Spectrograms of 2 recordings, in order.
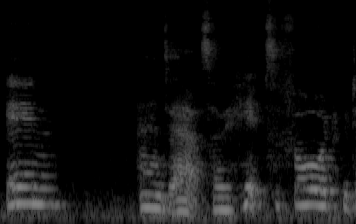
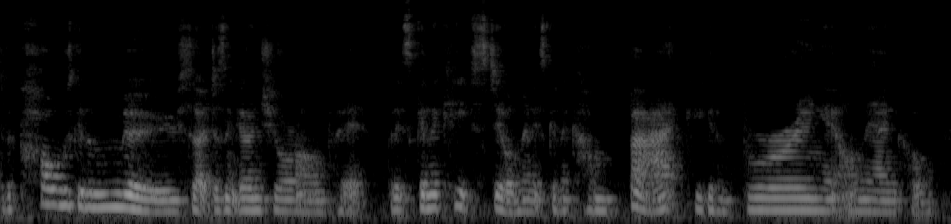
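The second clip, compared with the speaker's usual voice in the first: ordinary talk, nothing marked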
